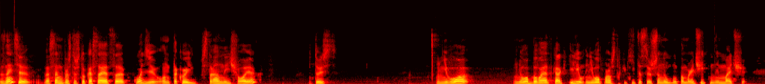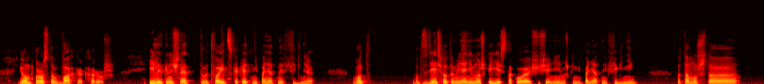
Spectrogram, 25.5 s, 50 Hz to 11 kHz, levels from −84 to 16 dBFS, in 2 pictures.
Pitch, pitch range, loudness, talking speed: 110 Hz, 95-150 Hz, -24 LUFS, 130 wpm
